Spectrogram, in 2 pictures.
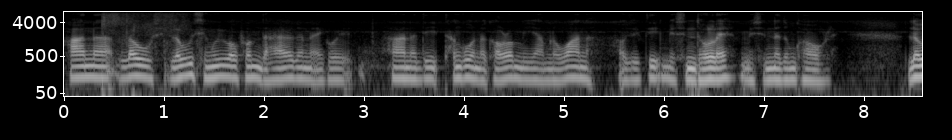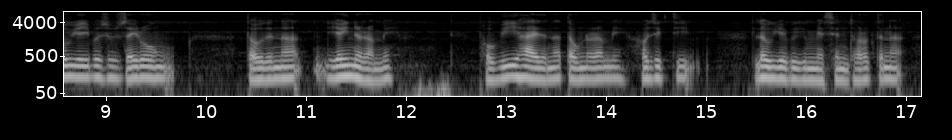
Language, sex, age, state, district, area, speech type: Manipuri, male, 45-60, Manipur, Tengnoupal, rural, spontaneous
